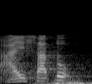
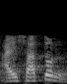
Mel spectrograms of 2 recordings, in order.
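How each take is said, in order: First: The word ends on a vowel without n. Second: The word ends with an added n sound. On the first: The speaker calls it right. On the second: The speaker calls it wrong. "Aisyatun, salah"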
